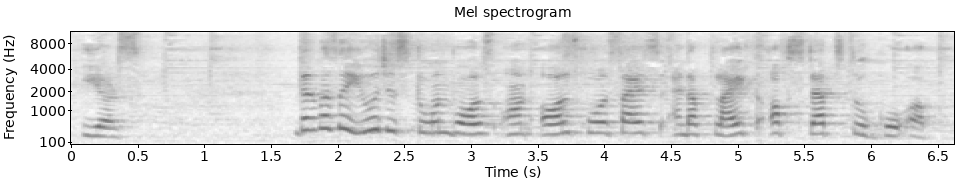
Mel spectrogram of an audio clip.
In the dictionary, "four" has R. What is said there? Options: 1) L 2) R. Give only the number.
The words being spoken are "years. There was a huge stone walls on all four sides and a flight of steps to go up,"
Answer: 1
